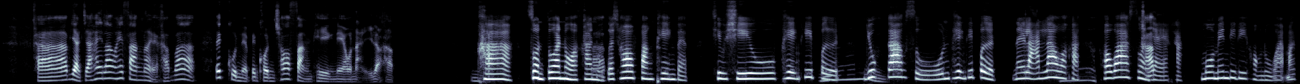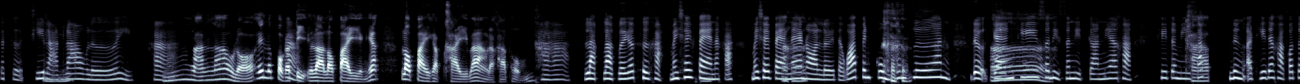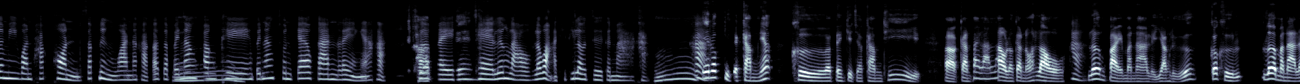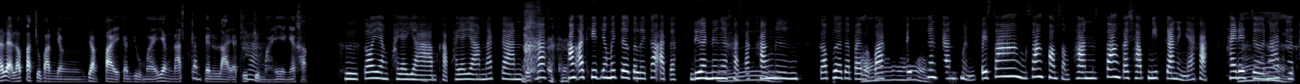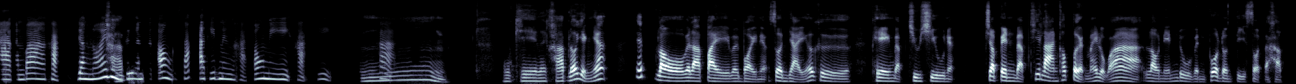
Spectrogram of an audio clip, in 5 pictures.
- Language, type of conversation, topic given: Thai, podcast, ตอนนี้เพลงโปรดของคุณคือเพลงอะไร และทำไมถึงชอบเพลงนั้น?
- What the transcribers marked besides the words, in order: other background noise; chuckle; chuckle; tapping; drawn out: "อืม"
